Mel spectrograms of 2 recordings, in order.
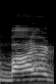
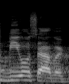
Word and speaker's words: Biot-Savart: अब कई लोग इसको बायट बोलते हैं, लेकिन नाम है बियो-सैवर्ट लॉ, बीओ, टी B silent है, ठीक है।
